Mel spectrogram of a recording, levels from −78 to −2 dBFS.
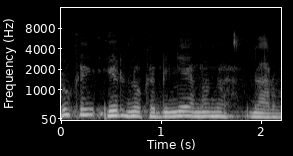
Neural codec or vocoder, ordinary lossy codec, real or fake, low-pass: none; Opus, 24 kbps; real; 7.2 kHz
